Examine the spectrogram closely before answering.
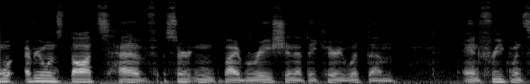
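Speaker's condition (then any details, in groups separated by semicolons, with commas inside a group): No condition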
